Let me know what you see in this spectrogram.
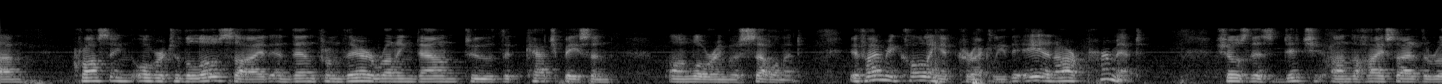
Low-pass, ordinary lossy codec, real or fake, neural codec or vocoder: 5.4 kHz; AAC, 48 kbps; real; none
